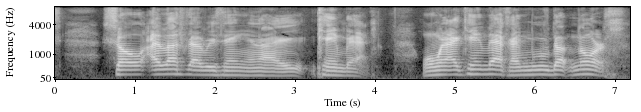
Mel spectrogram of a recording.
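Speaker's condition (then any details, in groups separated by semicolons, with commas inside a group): Cerebral palsy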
